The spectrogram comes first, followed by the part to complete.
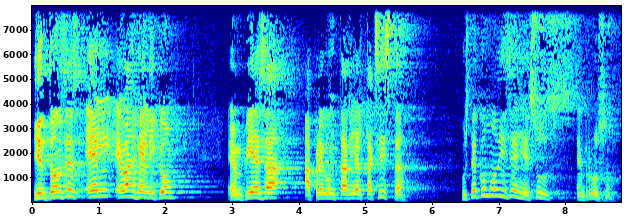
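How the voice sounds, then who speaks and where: Priest preaching in an echoing hall. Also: male voice, high voice, slow pace. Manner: animated, teasing, mimics voices in anecdotes. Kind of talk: humorous sermon with storytelling. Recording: echoey hall with long reverb.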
